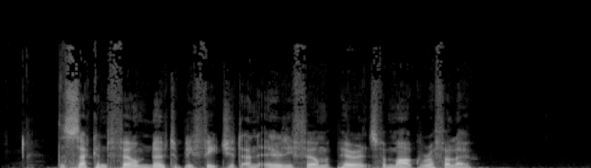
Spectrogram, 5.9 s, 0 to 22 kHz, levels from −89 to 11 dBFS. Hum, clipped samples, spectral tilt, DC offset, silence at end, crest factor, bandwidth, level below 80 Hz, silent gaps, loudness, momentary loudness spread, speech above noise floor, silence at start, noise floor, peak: none; under 0.1%; -6 dB/octave; under 0.1%; 1.05 s; 20 dB; 16.5 kHz; -36 dBFS; none; -22 LUFS; 9 LU; 50 dB; 0.6 s; -71 dBFS; -4 dBFS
